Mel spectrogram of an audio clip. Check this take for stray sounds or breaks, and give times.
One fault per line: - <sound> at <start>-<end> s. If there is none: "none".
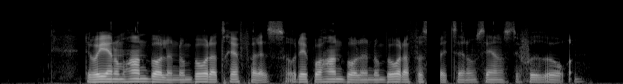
- dropout at 4.3-4.4 s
